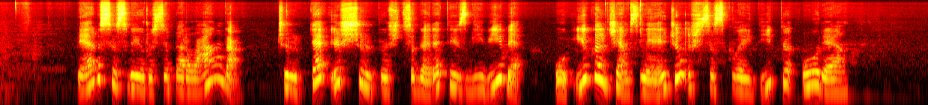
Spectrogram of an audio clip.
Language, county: Lithuanian, Marijampolė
